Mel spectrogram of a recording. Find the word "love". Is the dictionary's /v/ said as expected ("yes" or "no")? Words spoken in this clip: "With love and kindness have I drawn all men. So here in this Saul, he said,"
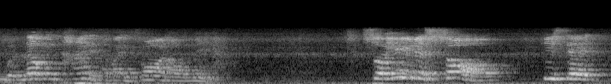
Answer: no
